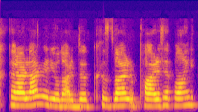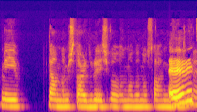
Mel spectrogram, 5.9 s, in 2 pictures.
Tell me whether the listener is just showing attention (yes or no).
no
